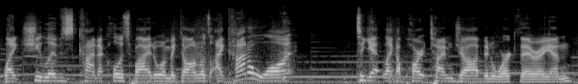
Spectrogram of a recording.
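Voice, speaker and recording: Speaking at a moderate pace in a fairly high voice, a man livestreaming video games reminisces and responds to viewers. His talk is casual and rambling, full of "like," with background music underneath.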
